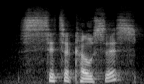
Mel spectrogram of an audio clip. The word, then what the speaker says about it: psittacosis: So parrots can get something called psittacosis, but with a silent P at the start, and it's known as parrot fever.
